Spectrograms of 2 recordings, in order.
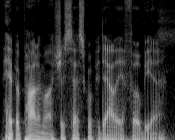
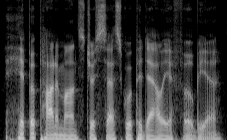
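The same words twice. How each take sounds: First: It is said at normal speed. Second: It is said slowly.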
